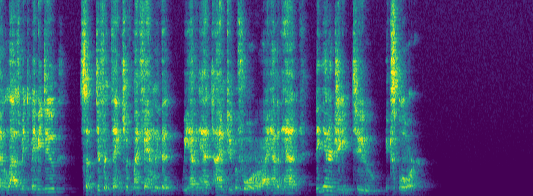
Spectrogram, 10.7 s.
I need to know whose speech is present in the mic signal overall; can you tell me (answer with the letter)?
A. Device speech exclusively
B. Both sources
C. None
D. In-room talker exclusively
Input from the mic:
A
